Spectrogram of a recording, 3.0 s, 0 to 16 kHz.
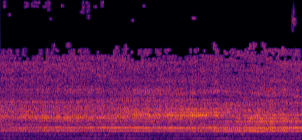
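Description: A VPI HW-17 record cleaning machine runs with its brush turning in reverse on an album, giving a steady mechanical whir with a faint ratcheting, gear-like texture throughout.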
